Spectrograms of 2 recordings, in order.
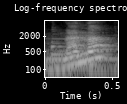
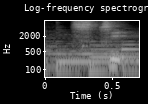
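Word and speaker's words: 七: Số 7 là "nana" và "shichi".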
